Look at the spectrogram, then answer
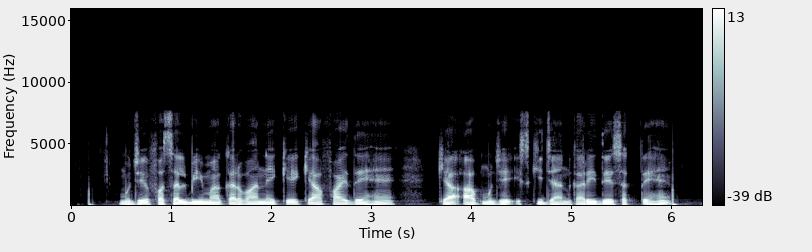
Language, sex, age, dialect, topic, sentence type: Hindi, male, 41-45, Garhwali, banking, question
